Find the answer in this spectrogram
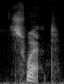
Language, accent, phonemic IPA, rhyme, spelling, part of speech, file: English, US, /swɛt/, -ɛt, sweat, noun / verb, En-us-sweat.ogg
